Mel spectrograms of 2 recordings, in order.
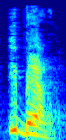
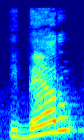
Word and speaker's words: ibero: se fosse proparoxítona habitat ibero ibero é assim que se pronuncia o nome dos antigos habitantes da Península Ibérica látex essa palavra deve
